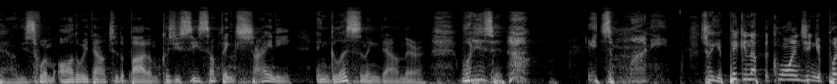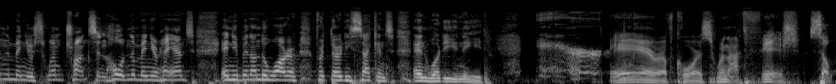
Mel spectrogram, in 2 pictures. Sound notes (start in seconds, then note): 5.1 loud gasps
